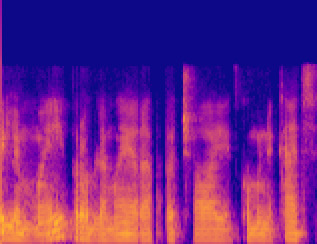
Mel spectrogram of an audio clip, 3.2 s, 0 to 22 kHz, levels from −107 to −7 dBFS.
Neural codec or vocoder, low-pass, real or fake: none; 7.2 kHz; real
